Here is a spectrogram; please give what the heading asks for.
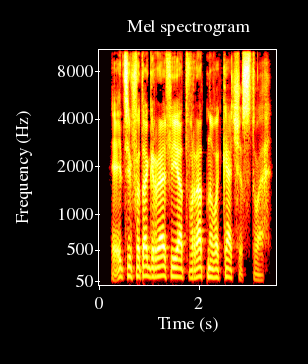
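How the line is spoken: Hiss, suppressed excitement. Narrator (Russian): зашипел, скрывая возбуждение

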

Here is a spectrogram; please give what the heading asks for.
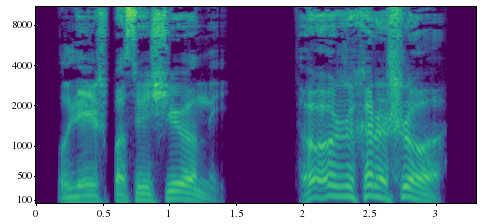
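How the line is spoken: Laughing. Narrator (Russian): продолжал он хохотать

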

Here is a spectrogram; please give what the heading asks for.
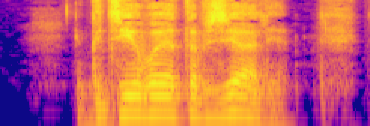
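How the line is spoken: Quiet mutter. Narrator (Russian): тихо пробормотал

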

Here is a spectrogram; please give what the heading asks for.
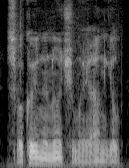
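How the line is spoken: Tender whisper. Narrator (Russian): ласково прошептал он

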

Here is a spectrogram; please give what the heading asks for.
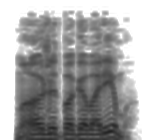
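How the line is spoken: Magically amplified shout. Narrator (Russian): крикнул мужчина с именем Танатос, и его голос, усиленный магией, разнёсся по всему полю боя

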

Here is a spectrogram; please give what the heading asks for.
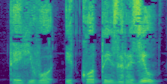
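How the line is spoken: Whisper. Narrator (Russian): шепнул я Юрке

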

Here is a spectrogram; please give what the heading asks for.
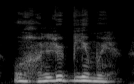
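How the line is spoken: Whisper. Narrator (Russian): шептала она

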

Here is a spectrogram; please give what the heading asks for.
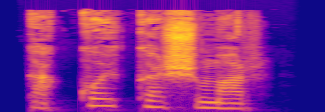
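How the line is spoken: Old man mumbling. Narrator (Russian): пробормотал дед

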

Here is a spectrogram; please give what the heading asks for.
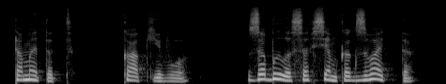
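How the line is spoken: Confused mumble. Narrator (Russian): растерянно пробормотала она

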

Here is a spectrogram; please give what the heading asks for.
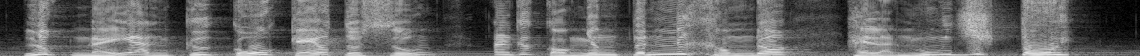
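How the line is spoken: Loud scolding. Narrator (Vietnamese): Tử Minh đã lớn tiếng mắng

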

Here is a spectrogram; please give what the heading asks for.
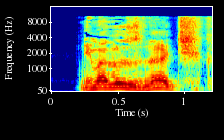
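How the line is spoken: Shouting. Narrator (Russian): крикнул артиллерист

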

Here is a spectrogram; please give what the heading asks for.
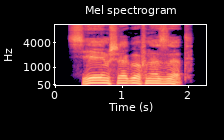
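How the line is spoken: Icy sorcerer's command. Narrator (Russian): ледяным голосом скомандовал колдун

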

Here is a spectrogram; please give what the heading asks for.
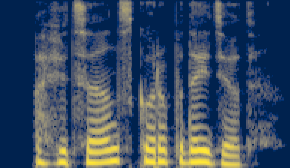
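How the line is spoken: Languid voice. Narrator (Russian): сказала томным голосом

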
